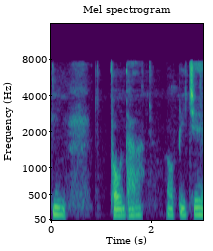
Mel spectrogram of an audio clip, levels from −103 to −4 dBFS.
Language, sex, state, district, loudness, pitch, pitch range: Hindi, male, Chhattisgarh, Bastar, -35 LUFS, 125 Hz, 120-130 Hz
